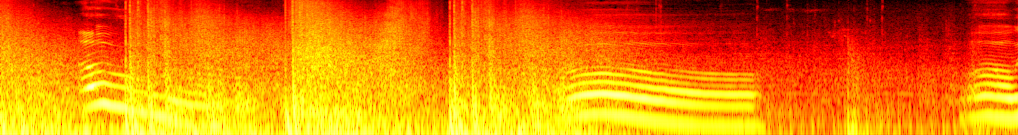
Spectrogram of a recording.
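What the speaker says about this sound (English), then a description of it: "there's artillery right here, big time" Booming artillery fire from the Total Tank Generals tank war game, several loud blasts in quick succession mixed with other battle effects and tonal sounds.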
